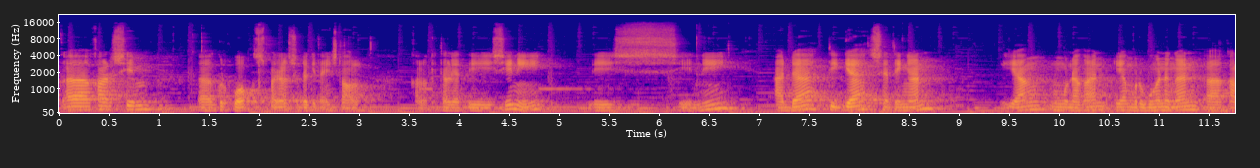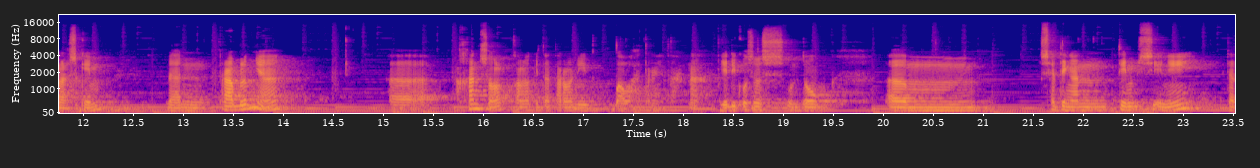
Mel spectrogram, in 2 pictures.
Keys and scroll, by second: 1.9 Return, 2.9-5.1 typing, 6.2-6.9 typing, 8.1-8.9 typing, 13.3 d, 14.6 j, 15.1 j, 16.3-18.3 typing, 18.9 Escape, 19.8-22.6 typing.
